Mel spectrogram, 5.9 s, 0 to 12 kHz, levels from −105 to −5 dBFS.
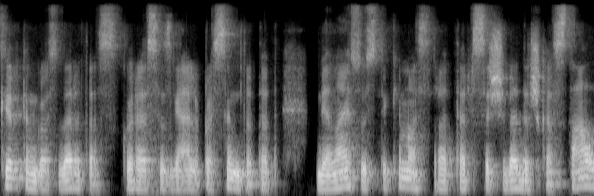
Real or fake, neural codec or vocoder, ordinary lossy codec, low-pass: real; none; AAC, 64 kbps; 10.8 kHz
